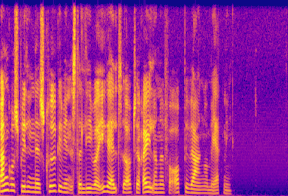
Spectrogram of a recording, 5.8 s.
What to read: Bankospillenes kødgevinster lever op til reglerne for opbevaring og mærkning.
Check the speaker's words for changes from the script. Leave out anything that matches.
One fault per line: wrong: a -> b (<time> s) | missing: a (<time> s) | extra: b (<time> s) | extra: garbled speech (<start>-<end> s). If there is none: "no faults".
extra: ikke altid (1.9 s)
